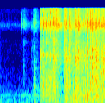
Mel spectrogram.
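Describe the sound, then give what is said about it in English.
Tarot cards being shuffled: a short quiet moment, then a quick, papery riffling rustle of cards that flutters on continuously until the end. “So I'm about to do a shuffle.”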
